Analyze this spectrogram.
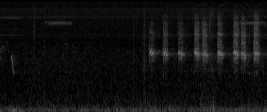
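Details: Yellow-vented bulbul in a pineapple garden, where parents feed two hungry chicks with wild fruits and small insects; after a quiet start, short high calls repeat about three times a second, with faint background chirps.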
